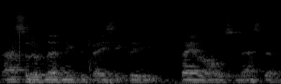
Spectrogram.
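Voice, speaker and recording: A man playing a reflective 28-year-old man, speaking haltingly with many fillers, recorded from afar in a small theatre. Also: lowish voice, completely flat delivery, darkish tone, lightly acted. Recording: echoey room, distant camera mic, background noise.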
